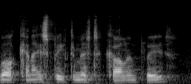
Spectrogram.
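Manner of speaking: usual speaking voice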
